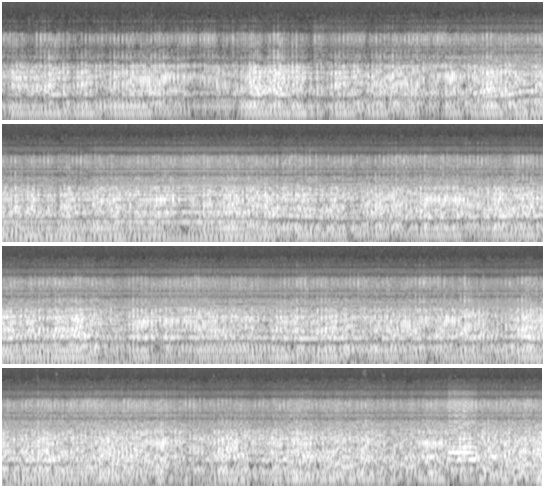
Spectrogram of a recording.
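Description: Electric guitar played through effects and distortion, a dense steady wash of sound with slowly wavering tones partway through.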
